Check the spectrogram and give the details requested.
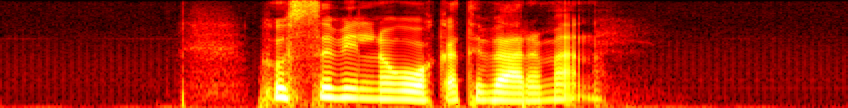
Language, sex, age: Swedish, female, 23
